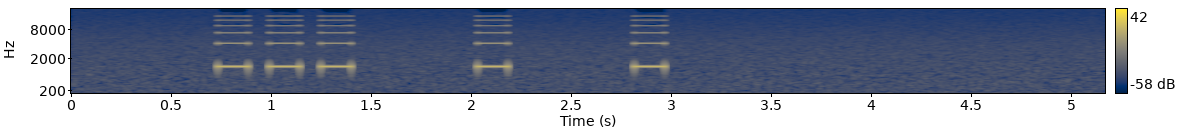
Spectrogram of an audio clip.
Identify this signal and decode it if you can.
Beep code, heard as beeps from a small speaker, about 1400 Hz. 3-1-1. In Phoenix BIOS tables: DMA register failure.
